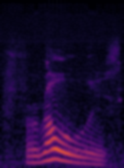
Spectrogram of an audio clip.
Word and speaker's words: froze: Froze. Little silent E again makes O say its own name, O.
